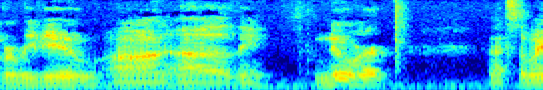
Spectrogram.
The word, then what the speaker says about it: Neewer: little bit of a review on uh the newer that's the way it's pronounced newer light box uh this item I just purchased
